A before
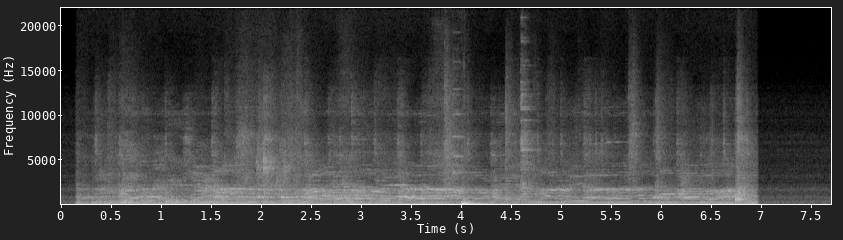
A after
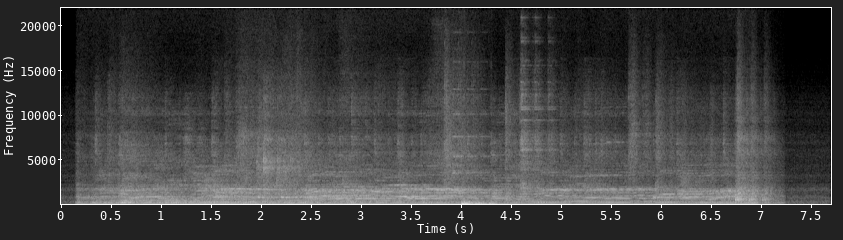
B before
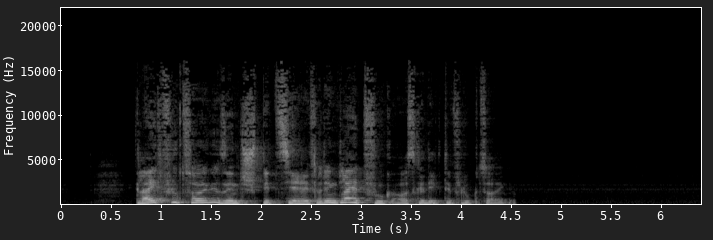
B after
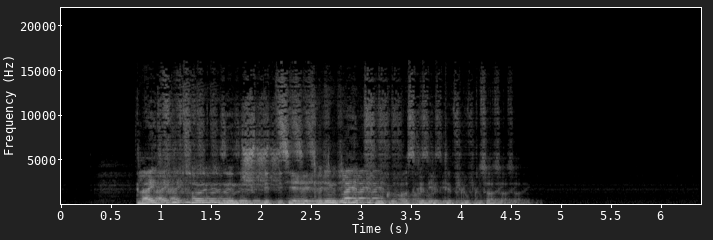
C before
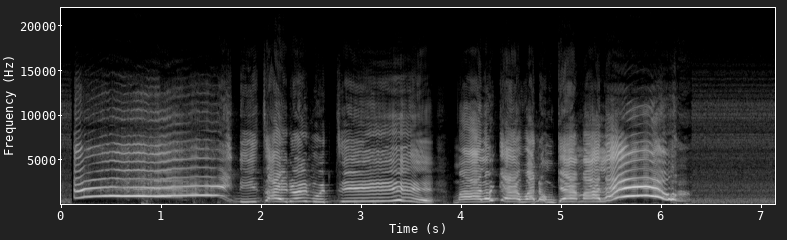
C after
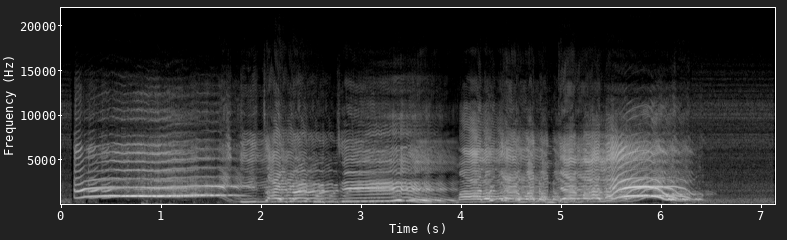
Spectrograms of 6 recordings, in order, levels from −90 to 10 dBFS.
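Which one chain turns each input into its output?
multi-tap delay 111/139/271 ms −18/−7/−11 dB
level −1 dB

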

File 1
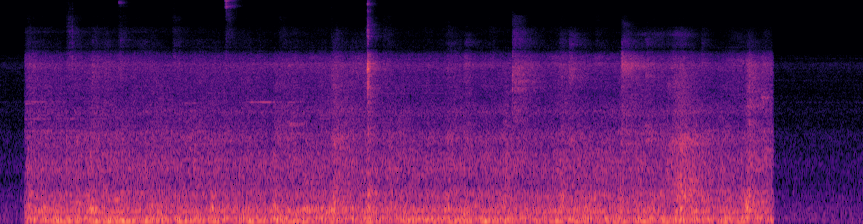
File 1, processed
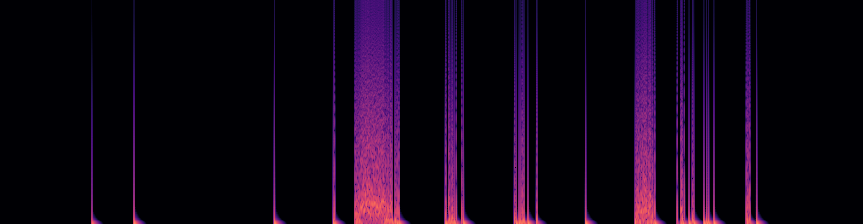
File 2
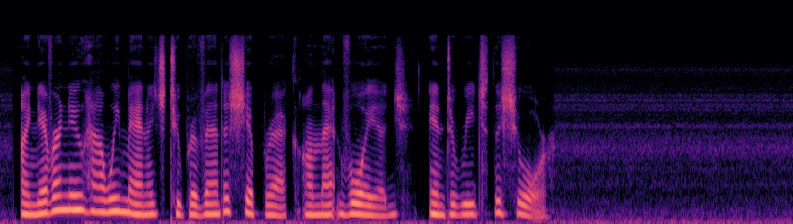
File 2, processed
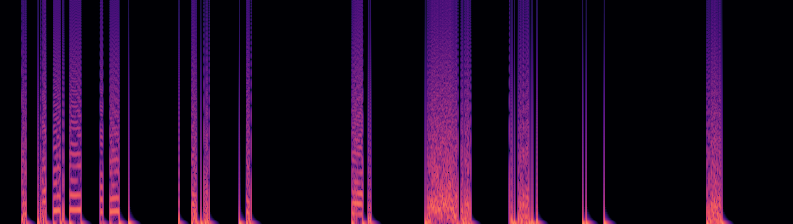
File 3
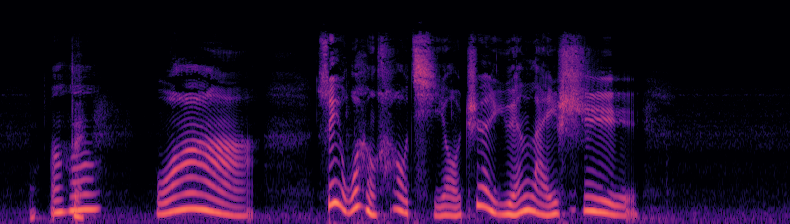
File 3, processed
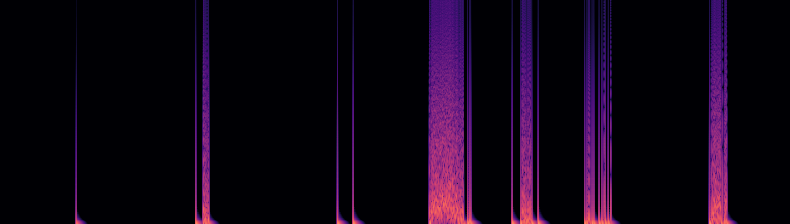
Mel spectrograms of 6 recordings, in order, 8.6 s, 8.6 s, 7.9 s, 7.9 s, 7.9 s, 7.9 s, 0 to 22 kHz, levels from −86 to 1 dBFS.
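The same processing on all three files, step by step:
wind on the microphone 390 Hz −23 dBFS
band-pass filter 270–3,700 Hz
comparator with hysteresis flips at −19.5 dBFS

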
